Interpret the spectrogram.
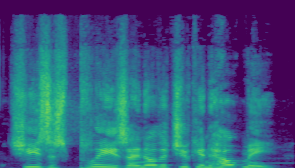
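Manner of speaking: high, loud pleading cry to God; distant desperate yelling. Acted. Madman yelling for Jesus outside the store, desperate loud cry. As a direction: scream for Jesus to save you. Richard pleading, coming closer.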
